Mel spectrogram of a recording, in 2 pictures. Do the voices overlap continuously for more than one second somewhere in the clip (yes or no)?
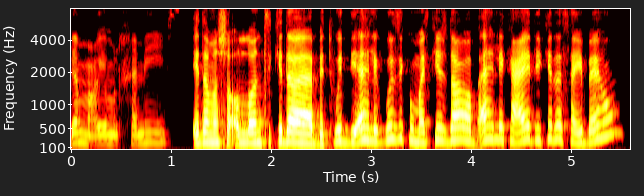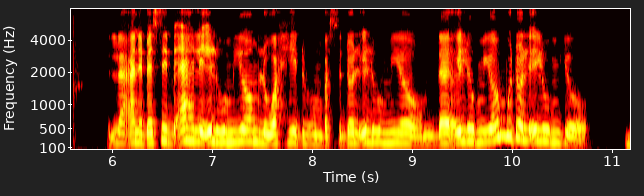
no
